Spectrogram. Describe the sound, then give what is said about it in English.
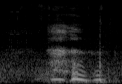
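A short, low, wavering moo, likely a person's voice imitating a cow, lasting about half a second and fairly quiet, with no other talking around it. “That cow sounds scary.”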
